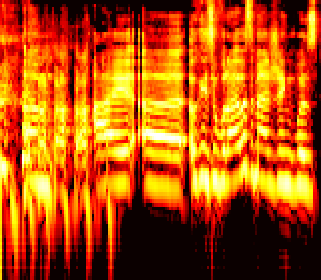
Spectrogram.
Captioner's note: laugh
